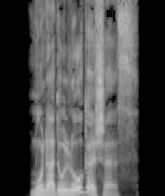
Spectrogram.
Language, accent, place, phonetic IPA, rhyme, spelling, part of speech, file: German, Germany, Berlin, [monadoˈloːɡɪʃəs], -oːɡɪʃəs, monadologisches, adjective, De-monadologisches.ogg
- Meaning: strong/mixed nominative/accusative neuter singular of monadologisch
